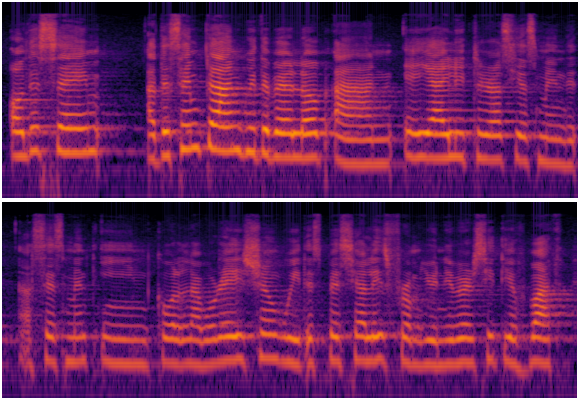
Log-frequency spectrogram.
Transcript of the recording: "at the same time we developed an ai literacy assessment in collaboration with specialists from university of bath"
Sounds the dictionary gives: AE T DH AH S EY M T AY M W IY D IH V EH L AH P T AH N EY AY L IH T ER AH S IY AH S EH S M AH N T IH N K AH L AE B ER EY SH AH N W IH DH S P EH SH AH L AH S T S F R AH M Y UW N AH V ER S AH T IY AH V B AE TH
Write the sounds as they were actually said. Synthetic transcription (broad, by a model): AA T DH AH S EY M T AY M W IY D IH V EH L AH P AH N EY AY L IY T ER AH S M AH S EH S M AH N T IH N K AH L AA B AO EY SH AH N W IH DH S P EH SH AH L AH S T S F R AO M Y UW N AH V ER S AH T IY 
